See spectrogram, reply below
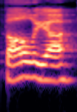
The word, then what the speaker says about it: Thalia: And that's when we learn about the pronunciation of Talia. – They're going with Thalia. The Thalia truthers have won, which is not us.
